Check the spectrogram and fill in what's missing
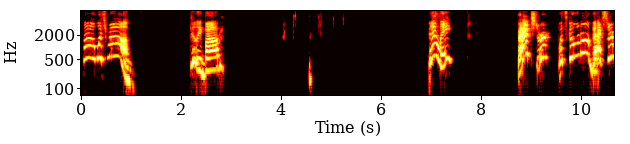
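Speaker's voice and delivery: very high, loud sing-song calling of names; calling out to the bunnies. Real, not acted. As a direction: call the pets from across the room, high and bright. Calling out to pet rabbits.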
